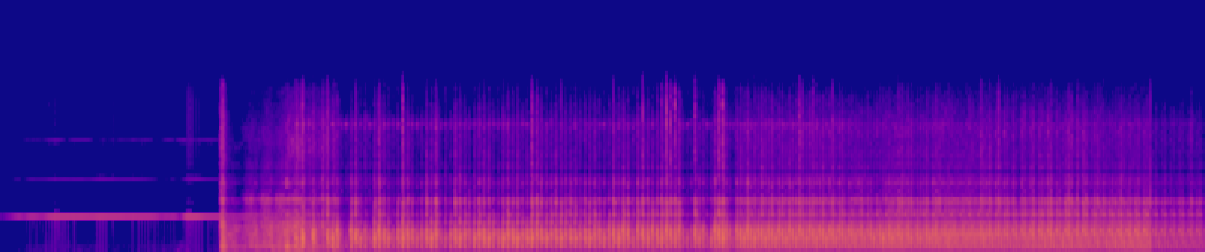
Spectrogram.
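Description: A steady mechanical rumble starts suddenly after a brief high tone and runs on evenly, a close diesel engine idling without a break.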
